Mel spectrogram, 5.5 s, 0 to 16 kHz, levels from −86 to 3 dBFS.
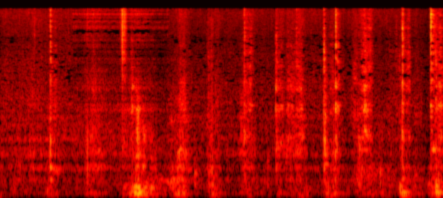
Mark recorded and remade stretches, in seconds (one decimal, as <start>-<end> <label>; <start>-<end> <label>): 0.0-0.9 recorded; 0.9-2.1 remade; 2.1-5.5 recorded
